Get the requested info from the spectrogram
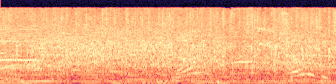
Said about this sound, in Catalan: Aplaudiments pel Manchester City.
